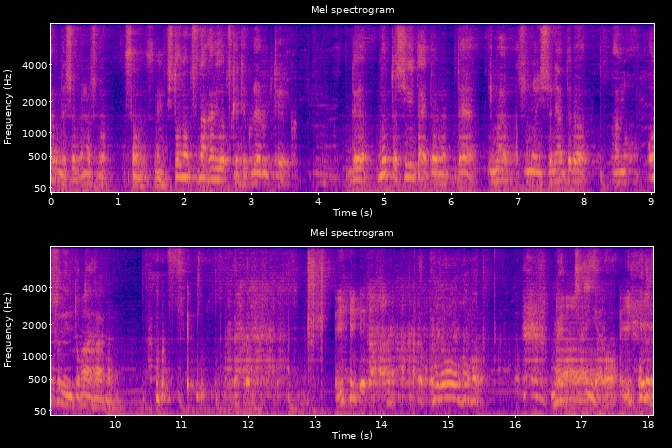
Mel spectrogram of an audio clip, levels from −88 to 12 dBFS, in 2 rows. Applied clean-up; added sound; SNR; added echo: neural separator model SepFormer DNS4.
